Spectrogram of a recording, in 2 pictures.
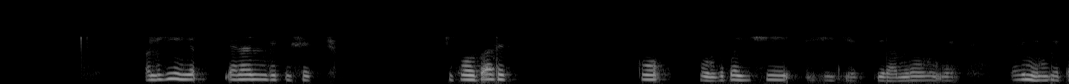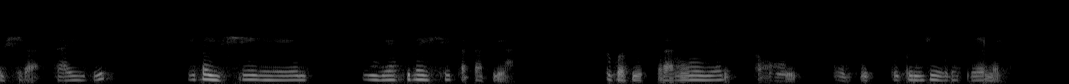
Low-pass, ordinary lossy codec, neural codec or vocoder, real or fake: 3.6 kHz; none; codec, 16 kHz, 0.8 kbps, ZipCodec; fake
